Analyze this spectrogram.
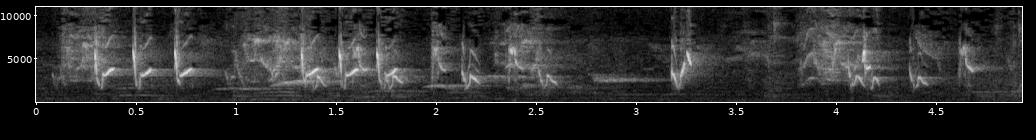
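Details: Bar-winged prinia in agitated song for provoking other prinias: quick trilled runs of bright, high notes, a brief steady whistle, then more chirping bursts.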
